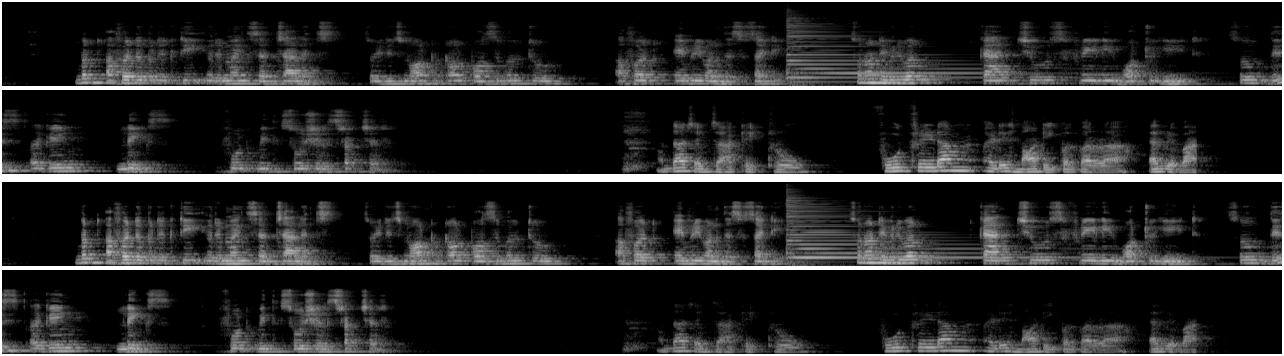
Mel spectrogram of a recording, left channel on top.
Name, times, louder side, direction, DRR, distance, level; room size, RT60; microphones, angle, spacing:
voice 1, 0.7-3.3 3.7-5.6 6.1-7.9 8.5-9.4 9.8-12.0 12.3-13.7 13.9-14.5 15.0-16.7, right 2 dB, 60° right, 1.3 m, -28 dB
Keyboard (musical), 7.8-11.7, right 4 dB, 25° right, 1.7 m, -36 dB
voice 2, 19.0-20.9 21.6-24.8, left 6 dB, 75° left, 0.4 m, -29 dB
12.0 x 9.1 x 4.1 m
head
